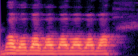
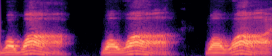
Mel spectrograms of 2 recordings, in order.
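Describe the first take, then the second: First: The repeated sounds come quickly, close together. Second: The repeated sounds are spaced out slowly.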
